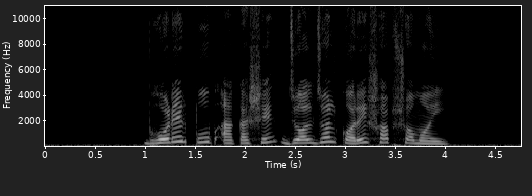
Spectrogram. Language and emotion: Bengali, neutral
